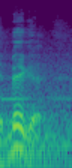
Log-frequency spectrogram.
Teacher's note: like we don't usually pronounce our ERS and that's not a sound that's often made in western African places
